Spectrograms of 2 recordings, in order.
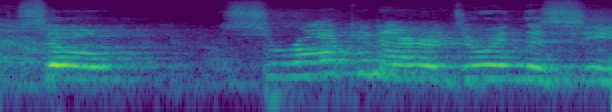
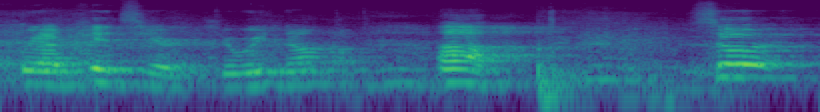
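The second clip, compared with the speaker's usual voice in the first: normal talking voice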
